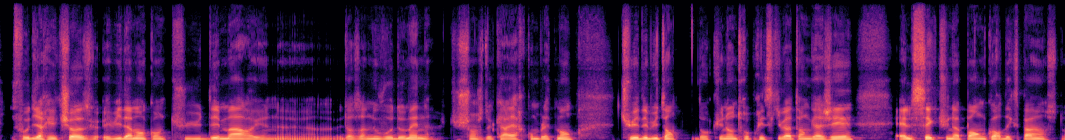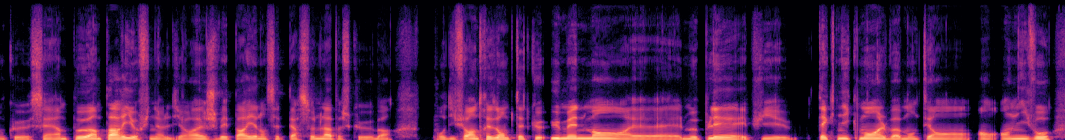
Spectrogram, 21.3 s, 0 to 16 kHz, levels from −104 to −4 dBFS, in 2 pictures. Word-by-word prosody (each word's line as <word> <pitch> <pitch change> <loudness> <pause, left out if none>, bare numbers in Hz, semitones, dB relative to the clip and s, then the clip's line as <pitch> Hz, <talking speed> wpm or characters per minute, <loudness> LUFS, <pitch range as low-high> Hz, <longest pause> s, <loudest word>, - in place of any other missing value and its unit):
faut 110 - -1
dire 120 0 +3
quelque 120 0 -3
chose, 125 -9 +3
évidemment, 110 +4 +2
quand 100 -3 -6
tu 95 -1 -7
démarres 105 +1 +2
une, 85 -2 -7
heu, - - -12
dans 90 0 -5
un 90 - -3
nouveau 100 +1 -1
domaine, 100 - 0
tu - - -19
changes 95 -3 -6
de 95 - -6
carrière 95 +1 -3
complètement, 100 +7 -2 0.4
tu 110 - +1
es - - +5
débutant. 110 +2 +1
Donc 90 +1 -9
une 100 - -1
entreprise 110 +3 -3
qui - - -7
va 100 -1 +4
t'engager, 100 +9 +1 0.4
elle 105 0 +1
sait 145 +9 +4
que - - -16
tu - - -3
n'as 95 -3 +2
pas 105 - 0
encore 100 -2 +1
d'expérience. 105 +1 -2
Donc, 90 - -13
heu, 85 0 -6
c'est 95 +2 -7
un 90 +2 -4
peu 125 +4 +5
un 110 -3 +4
pari, 130 +4 +6
au - - 0
final, 90 -3 -7
dire: 95 +3 -3
«Je 90 0 -7
vais 95 -1 -1
parier 105 +3 +1
dans 105 -2 -3
cette - - -10
personne-là 100 +2 -1
parce 95 -3 -12
que, 85 -1 -8
bah, 85 0 -6 0.4
pour 90 - -7
différentes 100 +3 +1
raisons, 145 +2 +4
peut-être 115 -4 -4
que 110 - -1
humainement, 120 -3 +5
heu, - - -3 0.5
elle - - -6
me 90 0 -1
plaît 150 - +3
et - - -4
puis, 95 -1 -6
heu, 85 -1 -7 0.2
techniquement, 120 +1 +3
elle 105 - +2
va 90 -2 0
monter 95 +4 -4
en 85 -4 -4
en - - -5
en 95 -1 -2
niveau 105 +8 +2
100 Hz, 215 wpm, -24 LUFS, 95-115 Hz, 0.5 s, pari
